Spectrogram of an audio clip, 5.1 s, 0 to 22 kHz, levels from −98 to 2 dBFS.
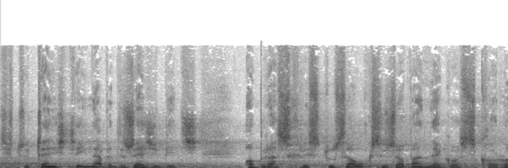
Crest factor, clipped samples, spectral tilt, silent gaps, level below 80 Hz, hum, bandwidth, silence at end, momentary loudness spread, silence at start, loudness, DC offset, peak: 16 dB; under 0.1%; -4.5 dB/octave; none; -58 dBFS; none; 16.5 kHz; 0 s; 7 LU; 0 s; -23 LUFS; under 0.1%; -6 dBFS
